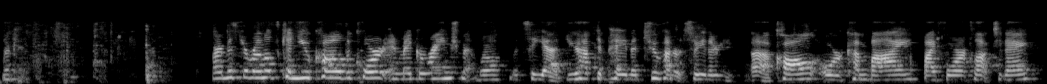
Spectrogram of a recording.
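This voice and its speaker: Brisk female court clerk, bright clear voice, on a dull conference call line. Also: on the high side, fairly even intonation. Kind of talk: running a court docket.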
